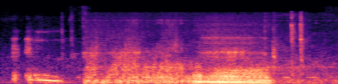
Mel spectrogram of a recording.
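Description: A dog named Boba whines and groans in low, drawn-out moaning tones, two vocal bursts with a short one first and a longer, louder complaint later.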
